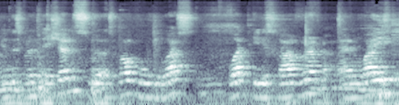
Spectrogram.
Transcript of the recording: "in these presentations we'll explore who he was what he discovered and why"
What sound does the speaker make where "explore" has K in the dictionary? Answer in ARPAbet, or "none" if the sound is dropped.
none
